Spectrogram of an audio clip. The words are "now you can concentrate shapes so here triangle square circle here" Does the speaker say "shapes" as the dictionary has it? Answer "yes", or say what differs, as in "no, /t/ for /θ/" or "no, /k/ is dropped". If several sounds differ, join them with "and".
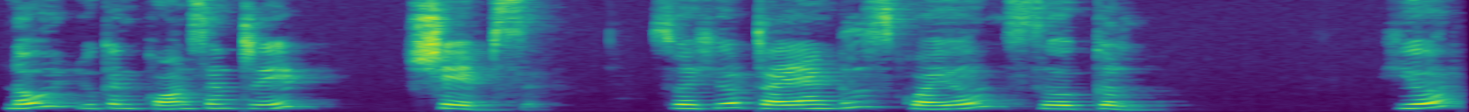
yes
